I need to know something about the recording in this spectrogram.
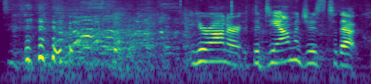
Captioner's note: laughter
